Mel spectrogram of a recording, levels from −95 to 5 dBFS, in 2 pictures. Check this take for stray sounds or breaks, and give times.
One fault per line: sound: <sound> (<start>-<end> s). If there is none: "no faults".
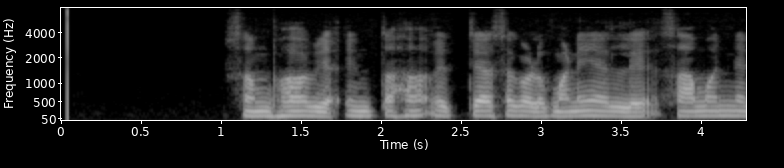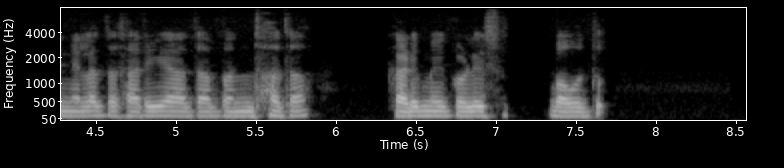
no faults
